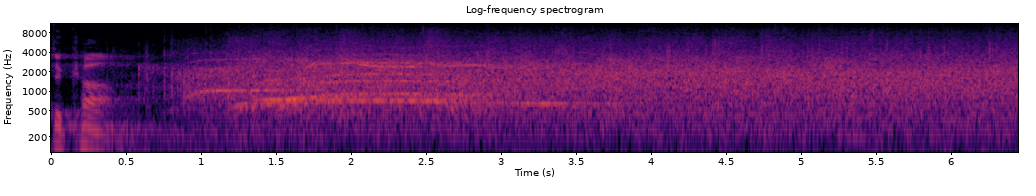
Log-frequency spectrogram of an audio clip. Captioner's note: applause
